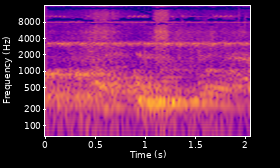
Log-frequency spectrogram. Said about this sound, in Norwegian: Grunnen til at de lager den lyden her, er at brølapa de spiser bare blader. Så de har så lav energi, de er så slapp, så de orker ikke å kjempe for sitt område. De orker ikke å slåss med hverandre.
